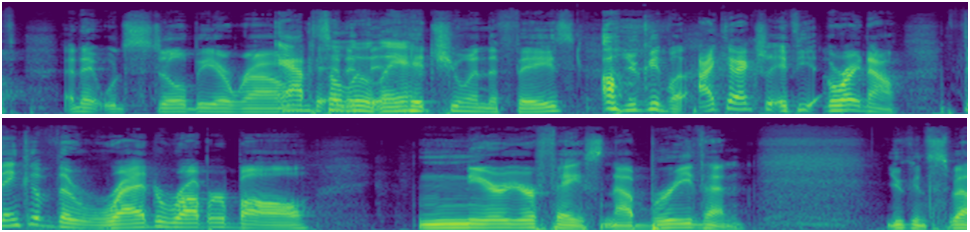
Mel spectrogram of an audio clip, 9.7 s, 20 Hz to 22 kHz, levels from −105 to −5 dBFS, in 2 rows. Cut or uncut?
cut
